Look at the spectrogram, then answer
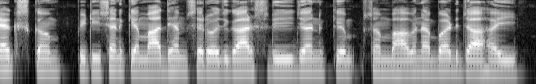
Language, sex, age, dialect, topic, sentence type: Magahi, male, 18-24, Central/Standard, banking, statement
